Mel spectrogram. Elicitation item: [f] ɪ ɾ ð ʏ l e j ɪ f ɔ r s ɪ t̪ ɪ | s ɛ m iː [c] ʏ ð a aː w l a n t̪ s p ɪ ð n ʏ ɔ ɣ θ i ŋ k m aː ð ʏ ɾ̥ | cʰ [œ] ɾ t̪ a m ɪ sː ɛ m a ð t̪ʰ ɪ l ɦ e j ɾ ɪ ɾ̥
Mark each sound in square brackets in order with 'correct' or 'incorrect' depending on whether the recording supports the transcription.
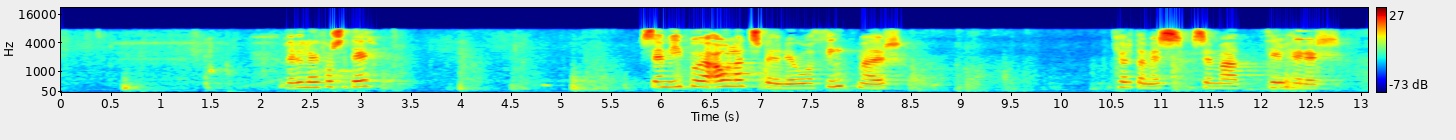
incorrect: v, incorrect: p, correct

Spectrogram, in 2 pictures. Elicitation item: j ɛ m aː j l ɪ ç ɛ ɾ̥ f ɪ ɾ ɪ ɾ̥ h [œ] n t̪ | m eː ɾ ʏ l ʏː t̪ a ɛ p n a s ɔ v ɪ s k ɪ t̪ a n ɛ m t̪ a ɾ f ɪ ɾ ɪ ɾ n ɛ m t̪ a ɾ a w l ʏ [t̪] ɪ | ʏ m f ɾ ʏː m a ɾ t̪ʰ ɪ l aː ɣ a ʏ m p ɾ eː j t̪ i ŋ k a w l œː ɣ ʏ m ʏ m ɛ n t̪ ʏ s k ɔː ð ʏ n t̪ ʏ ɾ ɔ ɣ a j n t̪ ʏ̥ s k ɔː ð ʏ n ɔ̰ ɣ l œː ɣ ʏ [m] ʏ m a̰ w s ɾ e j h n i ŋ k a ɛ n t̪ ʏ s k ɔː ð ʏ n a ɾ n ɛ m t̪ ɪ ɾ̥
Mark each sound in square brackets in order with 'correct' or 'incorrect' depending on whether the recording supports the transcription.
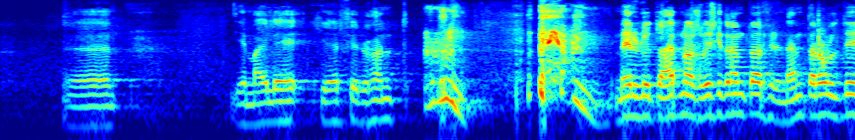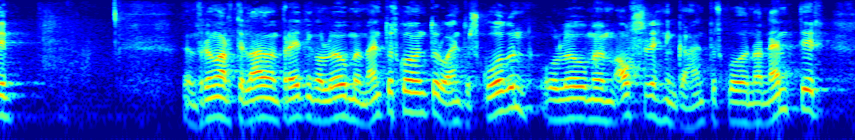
correct, correct, correct

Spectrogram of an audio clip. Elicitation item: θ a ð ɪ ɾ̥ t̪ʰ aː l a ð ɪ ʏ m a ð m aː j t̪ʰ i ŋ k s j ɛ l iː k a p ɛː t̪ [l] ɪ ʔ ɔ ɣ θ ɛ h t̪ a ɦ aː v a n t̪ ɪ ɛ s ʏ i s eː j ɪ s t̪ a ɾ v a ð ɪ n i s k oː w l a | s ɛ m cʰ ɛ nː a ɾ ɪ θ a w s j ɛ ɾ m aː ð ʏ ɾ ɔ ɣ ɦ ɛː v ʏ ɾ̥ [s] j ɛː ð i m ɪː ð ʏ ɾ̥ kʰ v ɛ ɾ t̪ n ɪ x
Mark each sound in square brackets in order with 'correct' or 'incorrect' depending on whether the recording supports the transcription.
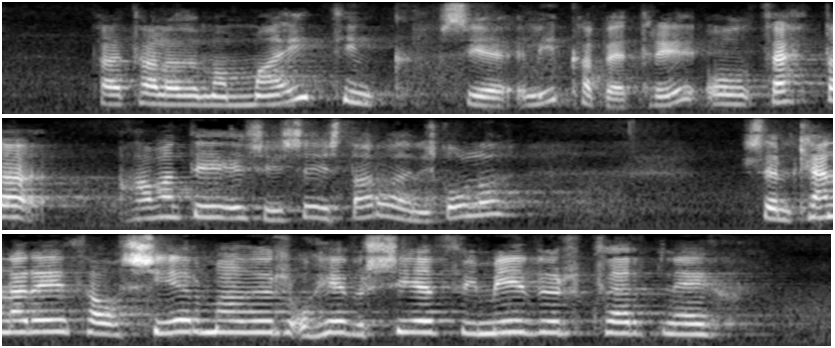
incorrect: ɾ, correct

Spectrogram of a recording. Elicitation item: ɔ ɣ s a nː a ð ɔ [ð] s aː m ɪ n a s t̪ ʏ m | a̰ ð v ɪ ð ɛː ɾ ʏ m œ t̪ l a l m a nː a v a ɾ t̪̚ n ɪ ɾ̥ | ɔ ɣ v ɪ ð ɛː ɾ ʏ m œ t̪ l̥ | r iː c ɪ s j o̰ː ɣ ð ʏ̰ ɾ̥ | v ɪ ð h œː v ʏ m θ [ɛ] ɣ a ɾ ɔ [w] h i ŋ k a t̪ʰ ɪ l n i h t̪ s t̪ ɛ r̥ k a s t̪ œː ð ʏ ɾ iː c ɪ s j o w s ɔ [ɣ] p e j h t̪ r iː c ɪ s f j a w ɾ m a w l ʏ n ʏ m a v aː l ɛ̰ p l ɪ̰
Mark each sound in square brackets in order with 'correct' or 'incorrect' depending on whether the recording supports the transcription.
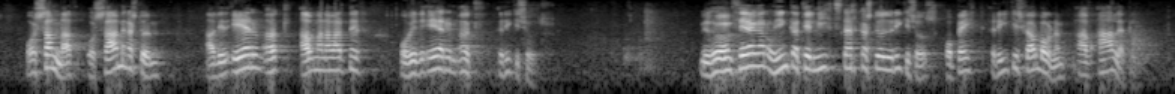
incorrect: ɣ, incorrect: ɛː, incorrect: ɣ, correct

